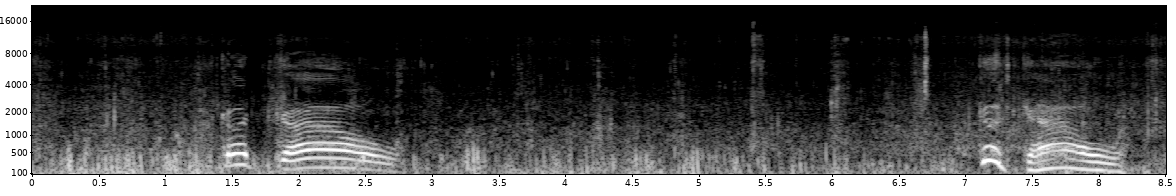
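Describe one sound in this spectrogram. A dog splashes as it paddles through the water.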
